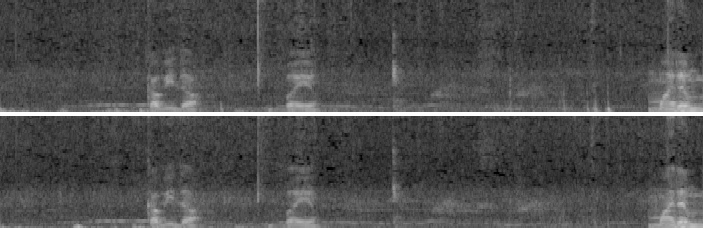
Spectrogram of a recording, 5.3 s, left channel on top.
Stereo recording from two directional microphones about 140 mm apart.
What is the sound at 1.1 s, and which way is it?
Speech, 30° left (ahead or behind).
